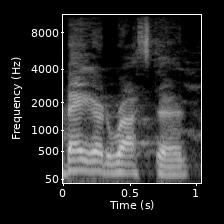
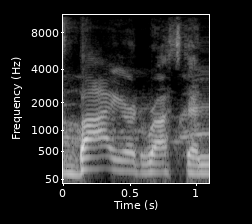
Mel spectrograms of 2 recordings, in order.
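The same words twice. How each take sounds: First: The first syllable sounds like 'bay'. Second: The first syllable sounds like 'bye'. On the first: The speaker calls it wrong. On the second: The speaker calls it right. "just think bisexual"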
